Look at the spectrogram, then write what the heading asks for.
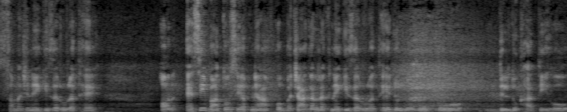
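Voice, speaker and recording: Halting low-voiced man in an echoey room. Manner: halting, repeats himself. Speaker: interviewee giving his opinion. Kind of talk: unscripted statement to news camera. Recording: roomy echo, faint ambient noise.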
